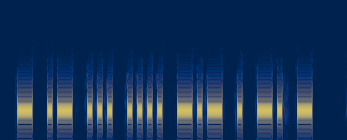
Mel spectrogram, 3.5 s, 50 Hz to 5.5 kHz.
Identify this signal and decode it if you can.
Morse code, heard as a keyed tone, about 24 wpm, 600 Hz. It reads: TASHKENT
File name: CW / Practice / NationalCapitals24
